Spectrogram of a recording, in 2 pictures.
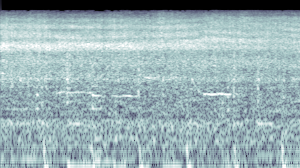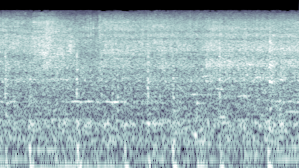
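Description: Steady sizzle of thin pounded chicken pieces and halloumi frying in a pan.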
